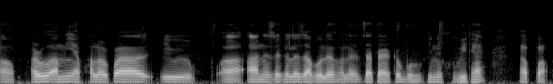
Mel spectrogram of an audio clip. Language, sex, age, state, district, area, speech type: Assamese, male, 30-45, Assam, Biswanath, rural, spontaneous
